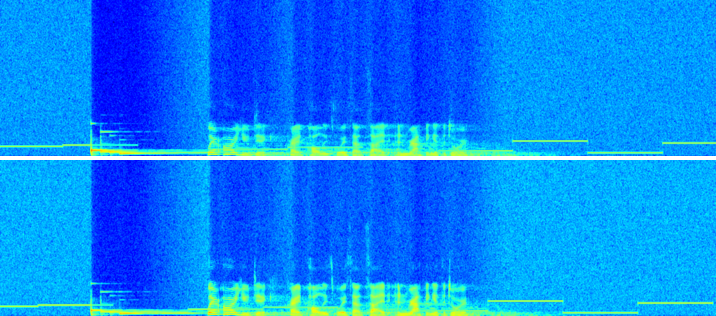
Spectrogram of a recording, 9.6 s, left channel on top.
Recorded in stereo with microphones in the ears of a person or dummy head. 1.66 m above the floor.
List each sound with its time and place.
1.2 s a ringtone: 15° left (ahead or behind), 0.5 m
2.8 s a woman speaking: 15° right (ahead or behind), 1.3 m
